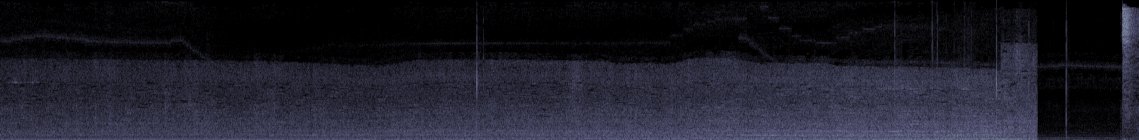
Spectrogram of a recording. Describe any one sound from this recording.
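A bus engine rumbles closer, growing steadily louder.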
